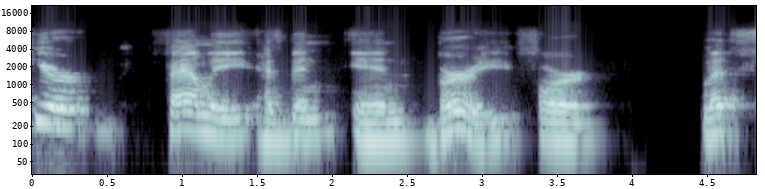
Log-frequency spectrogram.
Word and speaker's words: Bury: I grew up in Bury on Victoria Road, the road to Canterbury. I noticed that you pronounce the town as Bury, but I only knew it as Barry.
